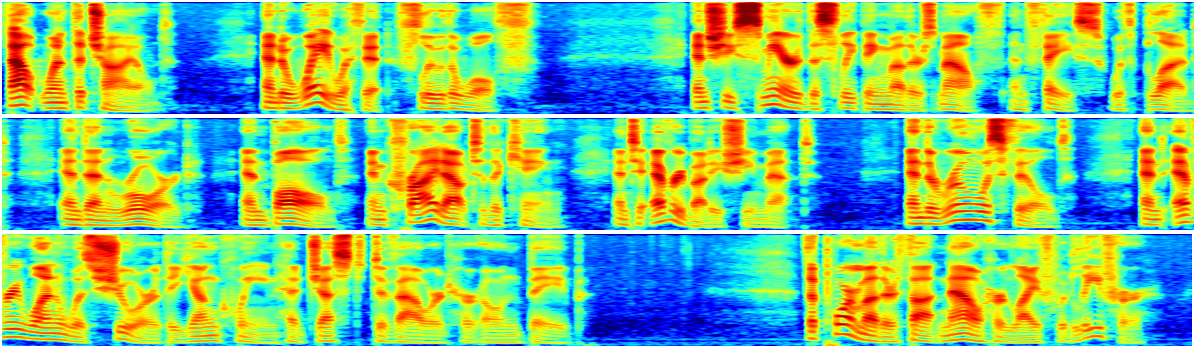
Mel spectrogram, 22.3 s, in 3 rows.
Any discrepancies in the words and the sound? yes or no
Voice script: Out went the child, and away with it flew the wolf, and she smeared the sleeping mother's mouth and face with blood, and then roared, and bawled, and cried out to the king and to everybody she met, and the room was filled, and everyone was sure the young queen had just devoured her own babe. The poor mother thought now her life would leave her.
no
